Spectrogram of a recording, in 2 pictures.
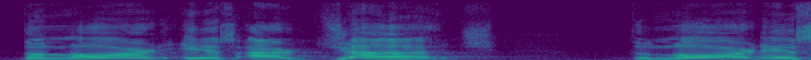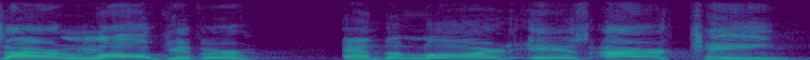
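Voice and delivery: loud, drawn-out call for the congregation to repeat; rallying pulpit declaration; preaching at full force. Real, not acted. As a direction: proclaim it slowly, leaning on the key words.

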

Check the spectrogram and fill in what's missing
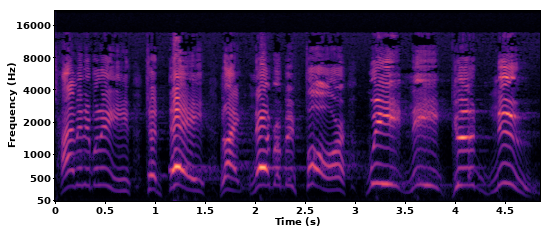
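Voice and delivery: loud, high, rising preacher's call; preaching at full force. Real, not acted. Preacher to the congregation, loud and rising. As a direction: lift the crowd toward the good news.

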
